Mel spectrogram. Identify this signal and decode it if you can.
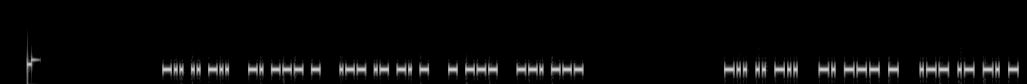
Morse code, heard as a keyed tone, about 33 wpm, 700 Hz. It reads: DID NOT WANT TO GO DID NOT WANT
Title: Speed-Racing - Sets of 5 Words 28wpm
